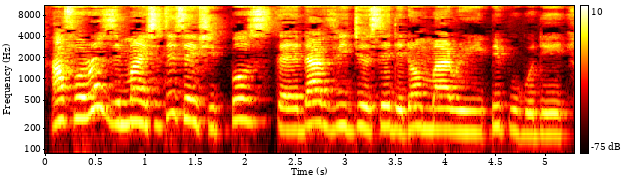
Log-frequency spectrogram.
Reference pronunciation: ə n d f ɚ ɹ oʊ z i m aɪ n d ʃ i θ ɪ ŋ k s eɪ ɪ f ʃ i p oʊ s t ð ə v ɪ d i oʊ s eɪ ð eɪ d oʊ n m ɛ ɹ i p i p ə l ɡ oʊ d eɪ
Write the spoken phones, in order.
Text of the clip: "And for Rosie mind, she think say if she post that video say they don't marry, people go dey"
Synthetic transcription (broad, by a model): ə n f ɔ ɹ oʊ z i m aɪ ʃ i t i s eɪ ɪ f ʃ i p oʊ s t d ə v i d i oʊ s eɪ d eɪ d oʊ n m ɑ ɹ i p i p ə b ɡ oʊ d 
